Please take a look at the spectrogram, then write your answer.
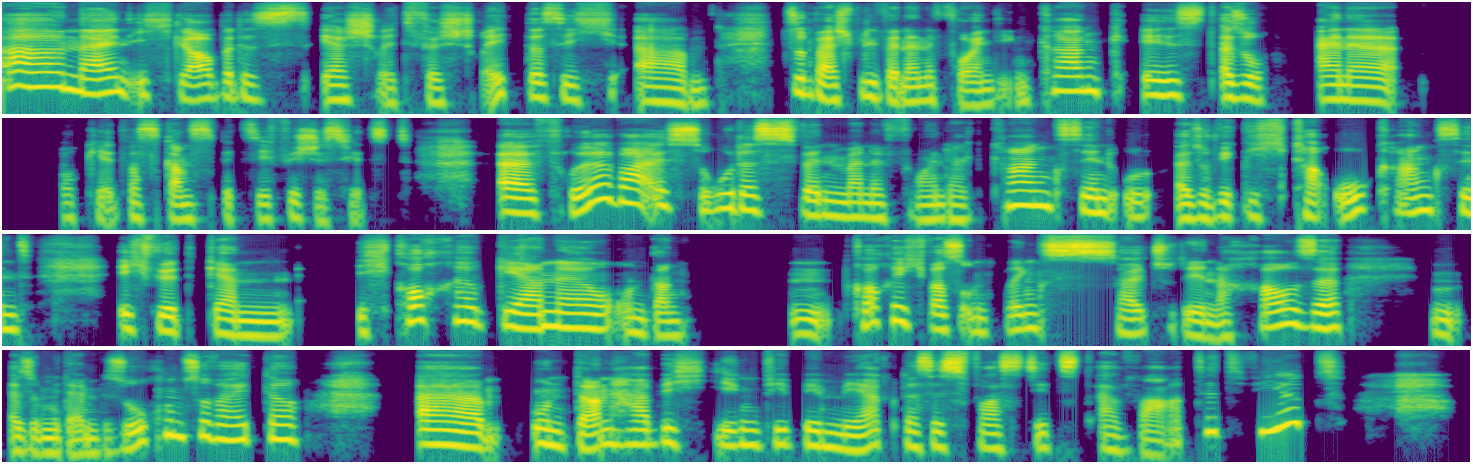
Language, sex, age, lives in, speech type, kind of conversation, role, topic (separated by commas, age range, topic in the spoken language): German, female, 30-34, United States, conversation, advice, user, Wie findest du in Freundschaften die richtige Balance zwischen Nähe und persönlicher Freiheit?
